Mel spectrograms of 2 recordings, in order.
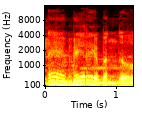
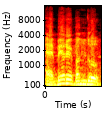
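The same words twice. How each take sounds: First: It is said in a tender, loving tone. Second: It is said in a plain, unaffectionate tone. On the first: The speaker calls it right. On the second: The speaker calls it wrong.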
